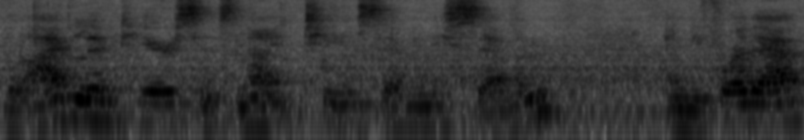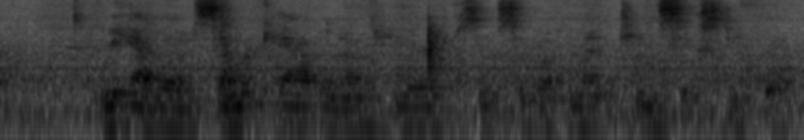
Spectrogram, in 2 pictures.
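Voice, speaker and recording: A woman's voice: a bass voice, normal speed. Chatty older woman, distant and echoey. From Canada. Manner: chatty, asks questions back. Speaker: interviewee. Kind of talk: casual interview answers. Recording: distant mic in a noisy, echoey room.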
